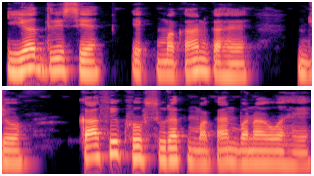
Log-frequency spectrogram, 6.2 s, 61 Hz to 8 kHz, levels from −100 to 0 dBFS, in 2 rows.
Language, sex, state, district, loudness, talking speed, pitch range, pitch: Hindi, male, Uttar Pradesh, Ghazipur, -18 LUFS, 125 wpm, 120-150 Hz, 130 Hz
